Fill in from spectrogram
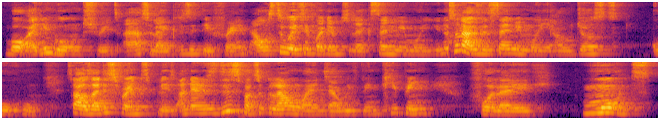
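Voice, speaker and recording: A young adult woman from Nigeria, natively Yoruba-speaking, talks casually to her viewers as she tells a story. She has a lowish, slightly mellow voice and speaks a little fast, with the room giving off echo.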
